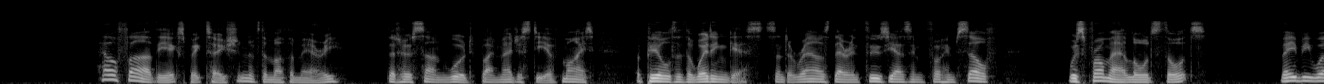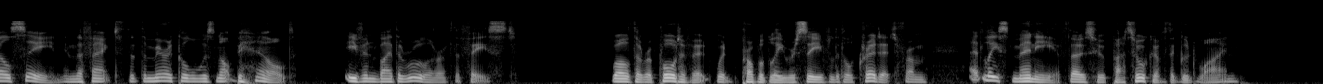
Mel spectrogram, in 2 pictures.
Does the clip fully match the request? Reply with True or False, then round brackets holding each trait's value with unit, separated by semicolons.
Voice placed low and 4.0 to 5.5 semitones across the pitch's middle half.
True (120 Hz; 4.5 semitones)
